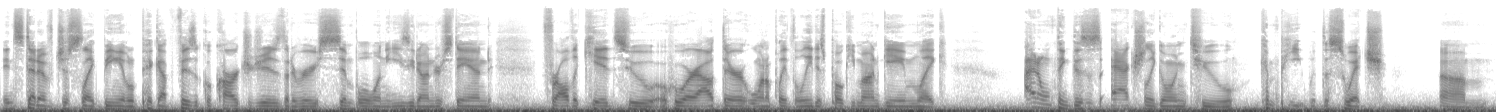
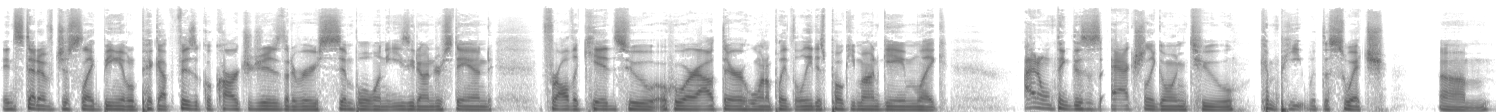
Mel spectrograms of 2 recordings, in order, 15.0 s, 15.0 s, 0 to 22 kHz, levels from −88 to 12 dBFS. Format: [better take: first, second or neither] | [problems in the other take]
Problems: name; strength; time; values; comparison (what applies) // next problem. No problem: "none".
second | low rumble; noticeable; throughout; 15 dB below the speech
